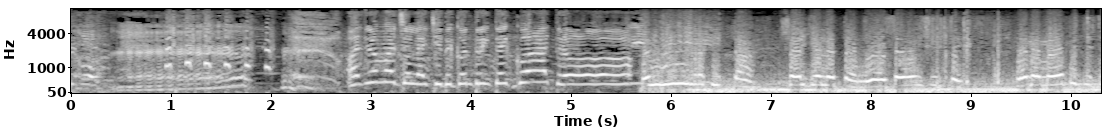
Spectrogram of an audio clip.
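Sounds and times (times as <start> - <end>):
laughter: 0.0 - 2.7
speech: 0.1 - 2.2, 2.8 - 10.3
person's voice imitating a cow's moo: 0.4 - 1.5.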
